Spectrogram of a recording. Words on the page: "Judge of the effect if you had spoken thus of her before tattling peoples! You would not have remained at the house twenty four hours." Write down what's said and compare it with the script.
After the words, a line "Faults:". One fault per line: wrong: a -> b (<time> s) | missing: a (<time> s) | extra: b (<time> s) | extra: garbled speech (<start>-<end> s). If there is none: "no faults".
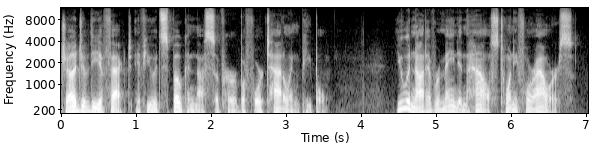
"Judge of the effect if you had spoken thus of her before tattling people! You would not have remained in the house twenty four hours."
Faults:
wrong: peoples -> people (3.2 s)
wrong: at -> in (5.3 s)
